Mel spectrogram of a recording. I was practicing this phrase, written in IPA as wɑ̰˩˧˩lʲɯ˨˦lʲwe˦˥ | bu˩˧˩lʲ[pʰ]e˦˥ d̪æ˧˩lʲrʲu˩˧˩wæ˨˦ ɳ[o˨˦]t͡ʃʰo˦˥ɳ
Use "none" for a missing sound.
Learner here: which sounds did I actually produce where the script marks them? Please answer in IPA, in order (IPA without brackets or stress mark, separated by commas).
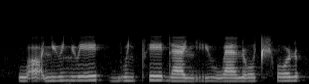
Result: pʰ, o˨˦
